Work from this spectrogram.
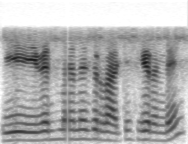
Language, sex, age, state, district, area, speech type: Telugu, male, 18-30, Andhra Pradesh, Konaseema, rural, conversation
